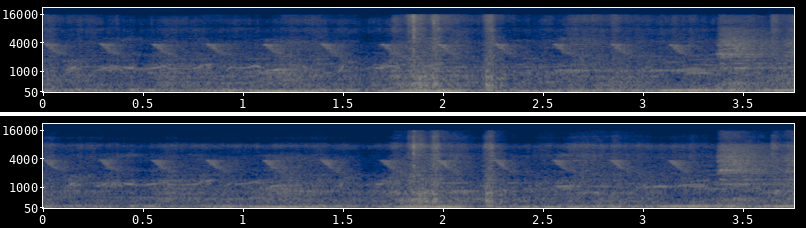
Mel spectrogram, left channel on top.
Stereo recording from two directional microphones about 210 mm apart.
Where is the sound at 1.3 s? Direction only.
10° right (ahead or behind).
